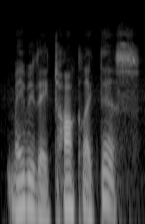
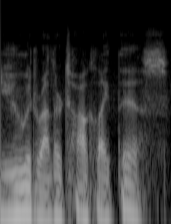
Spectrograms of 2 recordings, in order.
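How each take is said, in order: First: Quick, higher demo of an annoying voice tempo; annoying fast tempo. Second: Calm, even, unhurried demo of your own tempo; slower preferred tempo. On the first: Teacher demos an annoying fast talker, quick and higher. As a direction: rattle it off like the talker you can't stand. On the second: Teacher shows the slower tempo he prefers, calm and even. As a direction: settle back into an easy pace. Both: Shown as a demonstration.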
